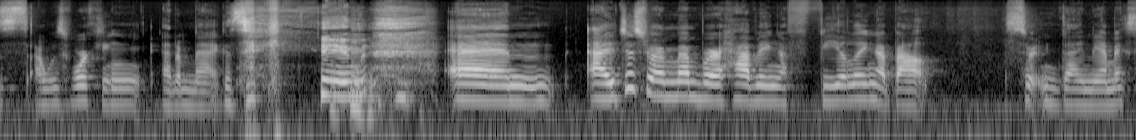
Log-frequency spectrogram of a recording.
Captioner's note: laughs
